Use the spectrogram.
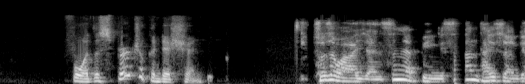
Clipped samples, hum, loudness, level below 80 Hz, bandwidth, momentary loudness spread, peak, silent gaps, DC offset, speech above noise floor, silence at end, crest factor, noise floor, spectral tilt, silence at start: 0.2%; none; -12 LUFS; -46 dBFS; 10.5 kHz; 12 LU; 0 dBFS; none; under 0.1%; 50 dB; 0 s; 14 dB; -61 dBFS; -5 dB/octave; 0.75 s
